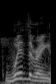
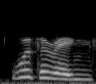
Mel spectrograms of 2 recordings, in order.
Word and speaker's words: Wuthering: Withering Heights? Wuthering. Wuthering. Wuthering. So you like a book and you don't know how to pronounce it.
